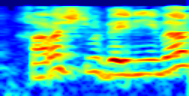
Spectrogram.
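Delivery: ordinary talk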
